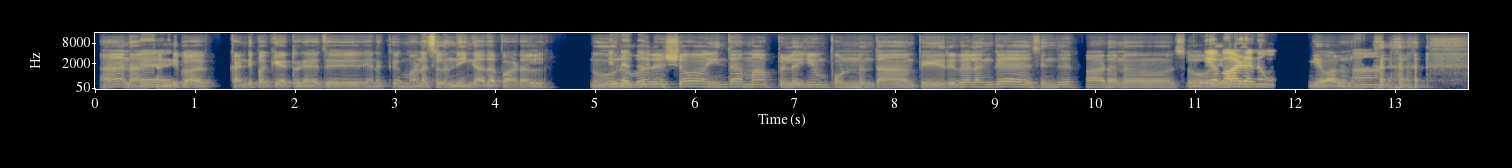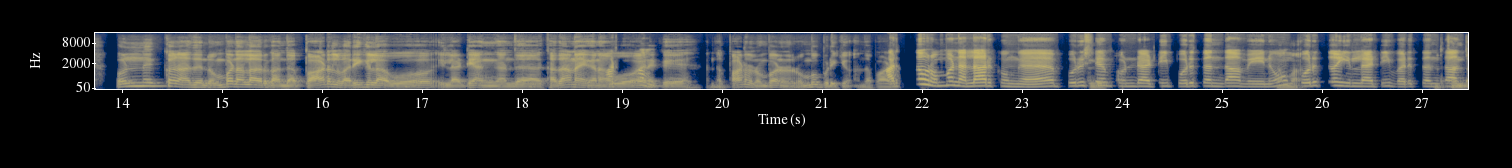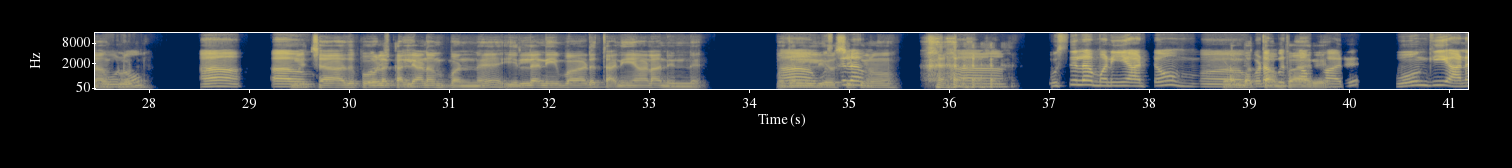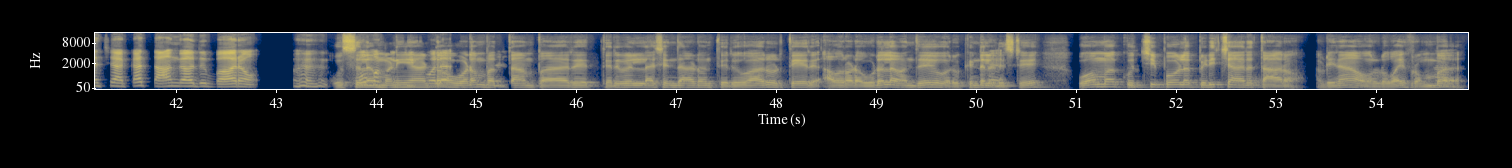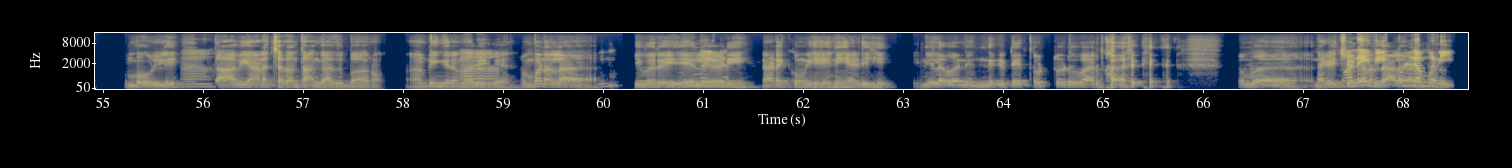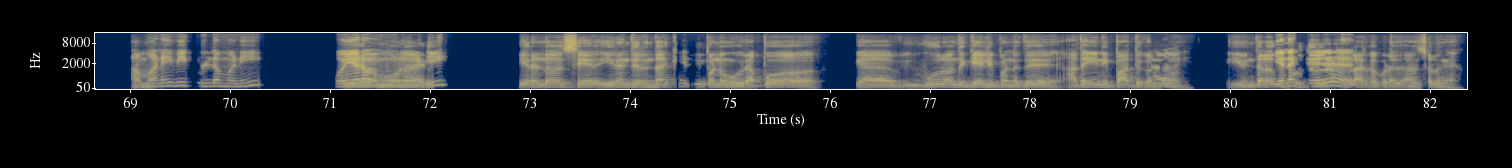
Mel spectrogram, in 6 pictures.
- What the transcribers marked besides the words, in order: other background noise; singing: "நூறு வருஷம் இந்த மாப்பிள்ளையும், பொண்ணும் தான் பேருவெளங்க சிந்து பாடணும்"; laugh; tapping; laugh; chuckle; singing: "உசில மணியாட்டம் உடம்பத்தான் பாரு, தெருவில் அசைந்தாடும் திருவாரூர் தேரு"; chuckle; laugh
- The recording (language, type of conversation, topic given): Tamil, podcast, ஒரு பாடல் அல்லது கவிதை உங்கள் பண்பாட்டை எவ்வாறு பிரதிபலிக்கிறது?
